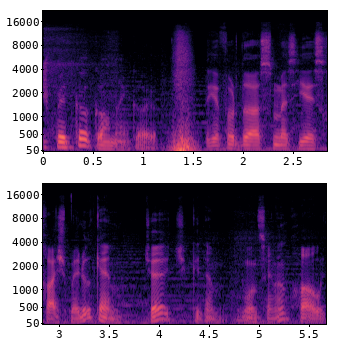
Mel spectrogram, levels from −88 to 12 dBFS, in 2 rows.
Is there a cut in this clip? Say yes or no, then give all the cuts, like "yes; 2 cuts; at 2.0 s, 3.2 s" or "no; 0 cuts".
yes; 2 cuts; at 1.6 s, 4.7 s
